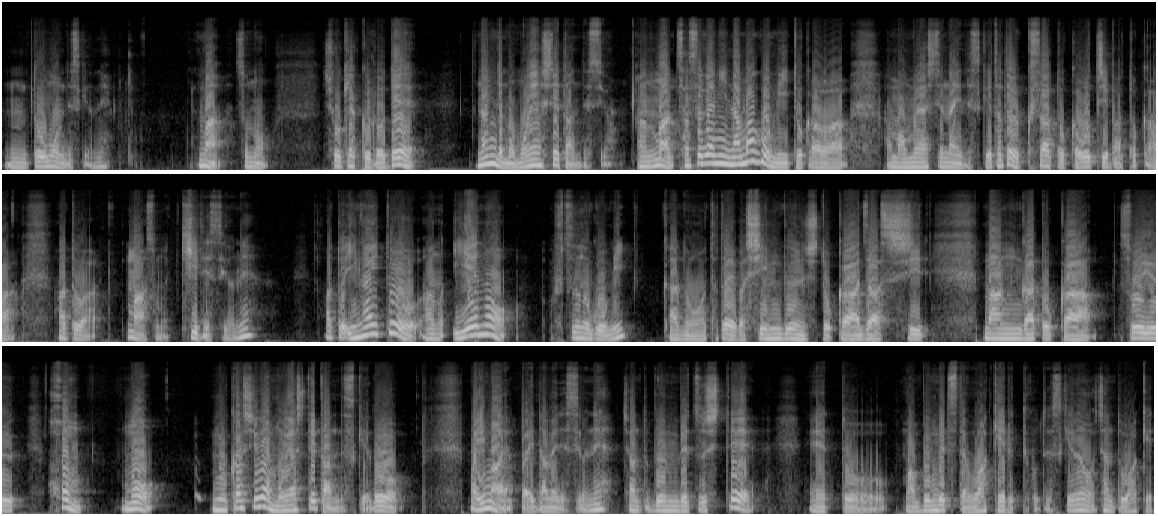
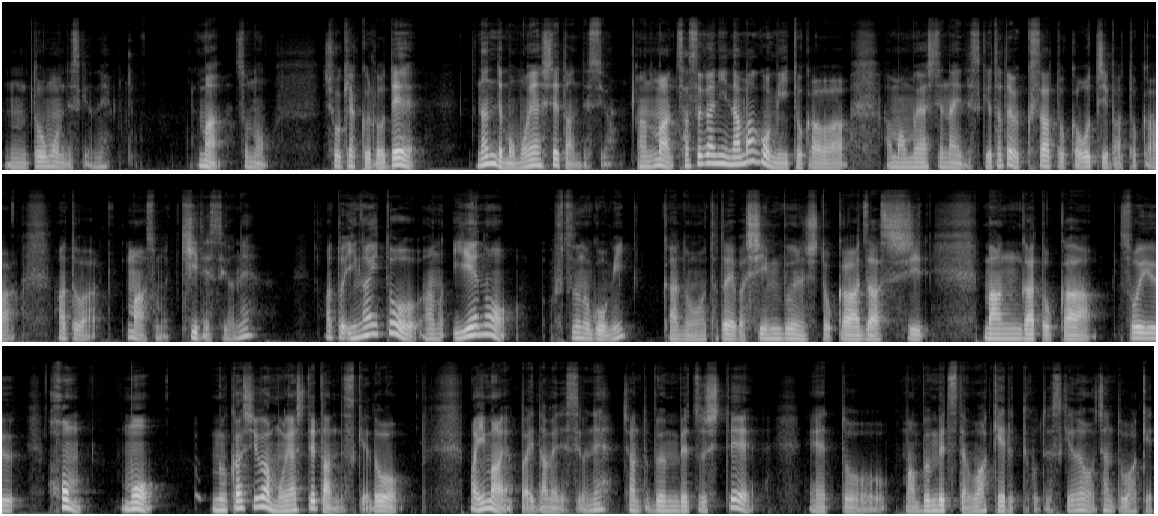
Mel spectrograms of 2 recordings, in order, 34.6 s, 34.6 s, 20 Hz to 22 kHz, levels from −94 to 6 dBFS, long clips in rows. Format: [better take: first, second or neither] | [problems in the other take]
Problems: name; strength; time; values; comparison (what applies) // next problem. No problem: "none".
second | distortion; heavy; 10% of the sound clipped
